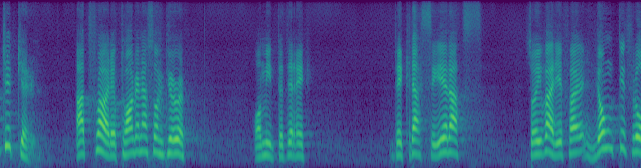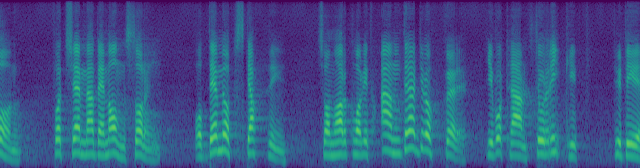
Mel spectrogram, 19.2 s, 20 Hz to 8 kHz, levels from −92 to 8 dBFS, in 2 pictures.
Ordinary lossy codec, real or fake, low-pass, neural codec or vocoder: none; fake; none; codec, 16 kHz, 0.5 kbps, FunCodec, trained on Chinese and English, 25 frames a second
